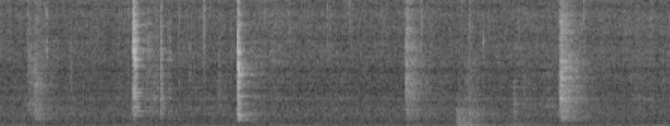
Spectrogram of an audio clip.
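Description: Potato hash brown patty shallow-frying in oil in a nonstick pan: a faint steady sizzle broken by about six sharp crackles and pops of spitting oil, the loudest about two seconds in.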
